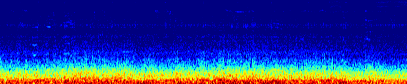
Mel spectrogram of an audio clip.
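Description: Wind buffeting an action camera's microphone at the top of a tall chimney: a steady, unevenly gusting low rumble.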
